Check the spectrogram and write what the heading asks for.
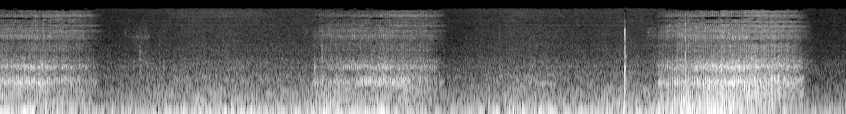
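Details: Person asleep at night: low rumbling snores on each breath in, about every two to three seconds with quiet gaps, in a small room; ordinary snoring.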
